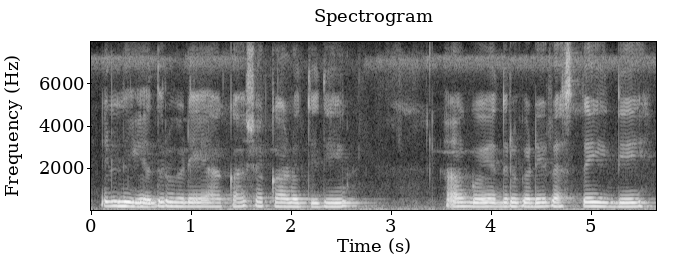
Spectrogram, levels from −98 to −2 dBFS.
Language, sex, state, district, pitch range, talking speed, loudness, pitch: Kannada, female, Karnataka, Bidar, 175-195 Hz, 85 wpm, -14 LUFS, 185 Hz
